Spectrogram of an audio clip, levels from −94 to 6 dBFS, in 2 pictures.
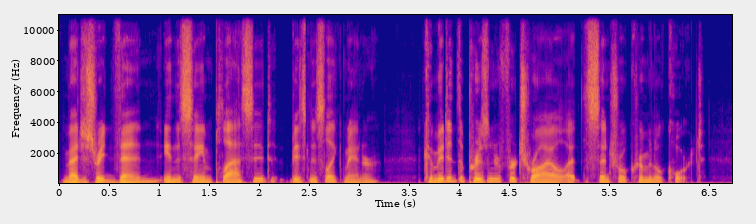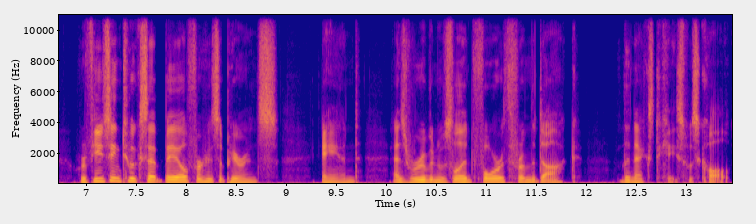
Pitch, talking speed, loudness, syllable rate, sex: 140 Hz, 185 wpm, -20 LUFS, 5.6 syllables/s, male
